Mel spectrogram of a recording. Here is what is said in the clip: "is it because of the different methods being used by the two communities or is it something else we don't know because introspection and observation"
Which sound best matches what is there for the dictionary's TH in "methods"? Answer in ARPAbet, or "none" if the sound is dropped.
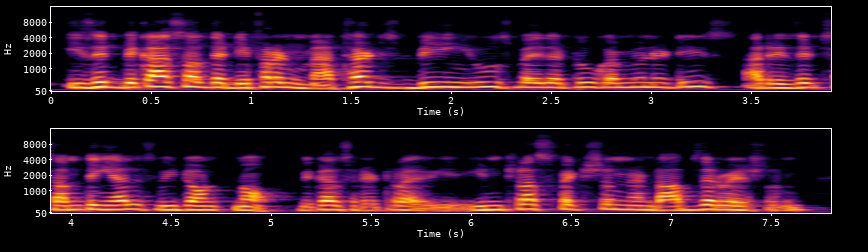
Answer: T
